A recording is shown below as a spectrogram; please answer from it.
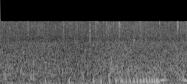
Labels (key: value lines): label: biophony
recorder: SoundTrap 300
